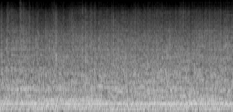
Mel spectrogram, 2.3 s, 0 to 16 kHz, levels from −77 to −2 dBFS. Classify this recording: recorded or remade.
remade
